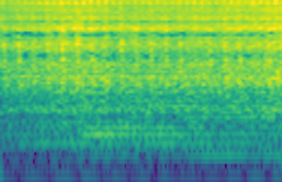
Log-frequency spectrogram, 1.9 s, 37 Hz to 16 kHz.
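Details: Chevrolet Celta 1.0 2004 gasoline engine, idling smoothly and evenly after an irregular, misfiring idle was traced to a missing ground connection; a steady hum with no misses or surges.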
